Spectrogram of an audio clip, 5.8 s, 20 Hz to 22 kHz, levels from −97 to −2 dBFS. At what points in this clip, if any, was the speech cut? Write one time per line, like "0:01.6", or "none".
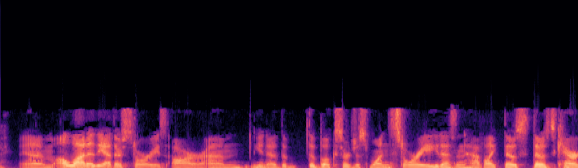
none

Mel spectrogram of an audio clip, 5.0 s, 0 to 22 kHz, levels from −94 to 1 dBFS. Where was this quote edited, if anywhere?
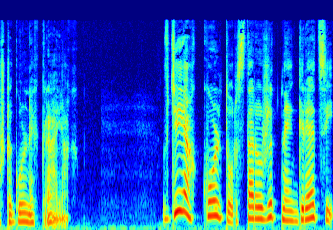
none

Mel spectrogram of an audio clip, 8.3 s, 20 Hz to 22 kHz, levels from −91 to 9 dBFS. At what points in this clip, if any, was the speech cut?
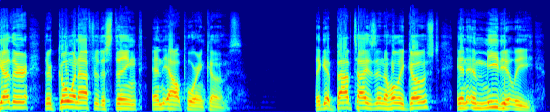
0:02.1

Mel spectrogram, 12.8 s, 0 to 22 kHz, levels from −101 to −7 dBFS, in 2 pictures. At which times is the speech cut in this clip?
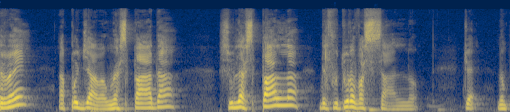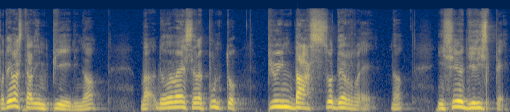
0:05.7

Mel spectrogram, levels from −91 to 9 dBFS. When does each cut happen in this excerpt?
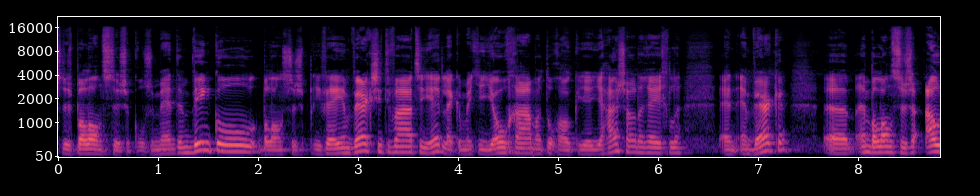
none

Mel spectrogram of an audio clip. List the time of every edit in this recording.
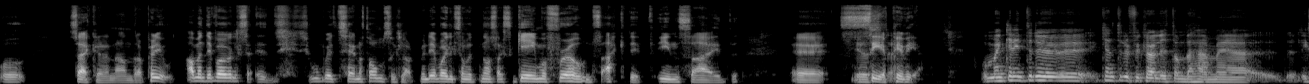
0:09.6

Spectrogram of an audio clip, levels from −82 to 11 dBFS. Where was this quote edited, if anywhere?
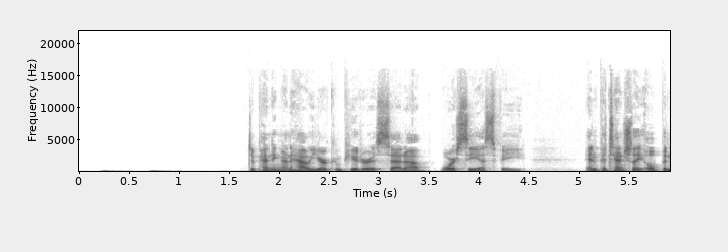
0:03.6

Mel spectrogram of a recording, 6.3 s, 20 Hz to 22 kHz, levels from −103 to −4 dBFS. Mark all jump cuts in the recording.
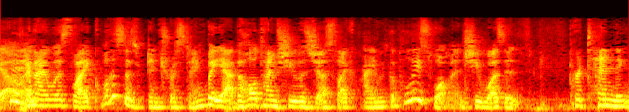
0:01.4

